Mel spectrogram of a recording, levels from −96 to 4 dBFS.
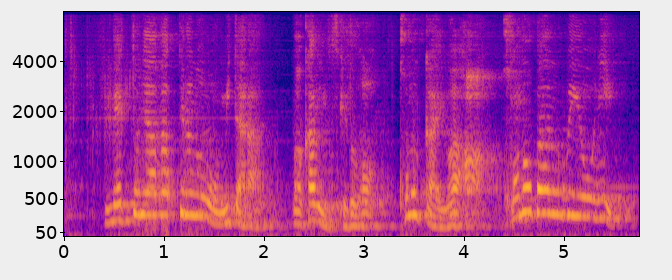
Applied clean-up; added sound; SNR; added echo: neural separator model SepFormer DNS4.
